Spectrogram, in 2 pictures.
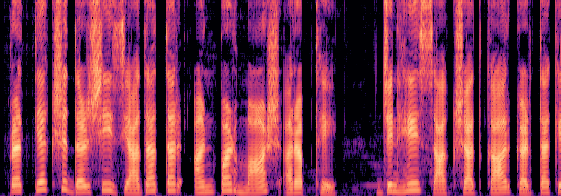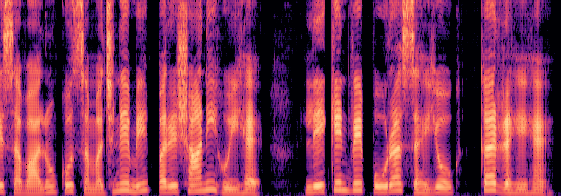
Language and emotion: Hindi, neutral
